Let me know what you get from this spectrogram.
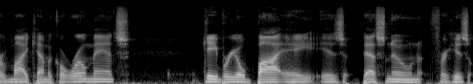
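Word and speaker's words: Bá: Way and illustrated by Gabriel Bae, or Bae is how they pronounce his name.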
